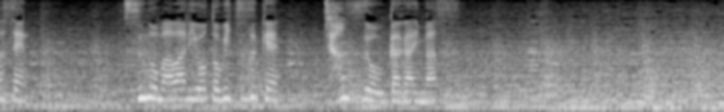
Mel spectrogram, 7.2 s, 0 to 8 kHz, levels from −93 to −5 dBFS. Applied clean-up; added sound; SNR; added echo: none; none; none; none.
